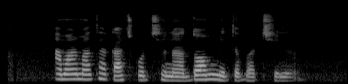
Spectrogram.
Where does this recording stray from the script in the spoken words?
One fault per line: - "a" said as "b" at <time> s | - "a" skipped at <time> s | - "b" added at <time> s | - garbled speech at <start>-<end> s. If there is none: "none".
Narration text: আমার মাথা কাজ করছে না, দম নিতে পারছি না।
none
